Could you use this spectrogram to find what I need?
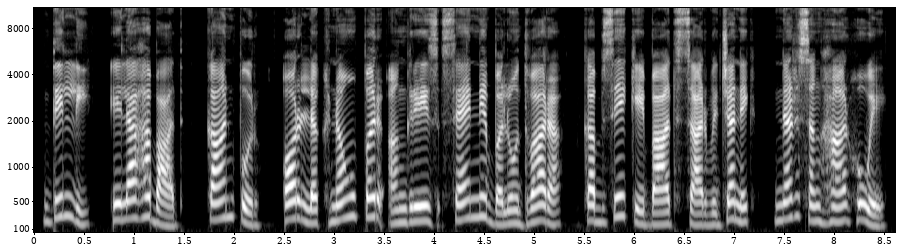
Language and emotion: Hindi, neutral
